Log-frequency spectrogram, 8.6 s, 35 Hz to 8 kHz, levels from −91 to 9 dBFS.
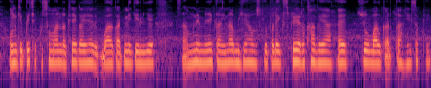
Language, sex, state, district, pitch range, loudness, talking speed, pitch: Maithili, female, Bihar, Supaul, 170-180 Hz, -20 LUFS, 200 wpm, 175 Hz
